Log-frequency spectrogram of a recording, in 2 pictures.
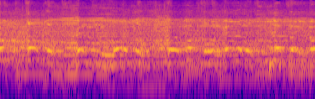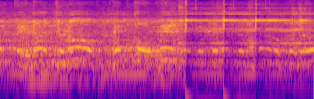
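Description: A man's voice singing a wavering folk-style melody over music and crowd noise, with a sharp knock about five seconds in followed by a brief high ringing.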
